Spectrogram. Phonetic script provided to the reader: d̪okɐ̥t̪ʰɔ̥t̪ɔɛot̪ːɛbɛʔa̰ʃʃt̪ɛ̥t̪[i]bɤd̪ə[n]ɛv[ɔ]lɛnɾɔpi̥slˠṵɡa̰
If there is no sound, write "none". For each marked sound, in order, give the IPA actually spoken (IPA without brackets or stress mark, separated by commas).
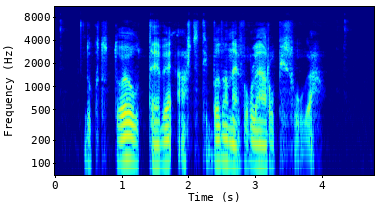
i, n, ɔ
